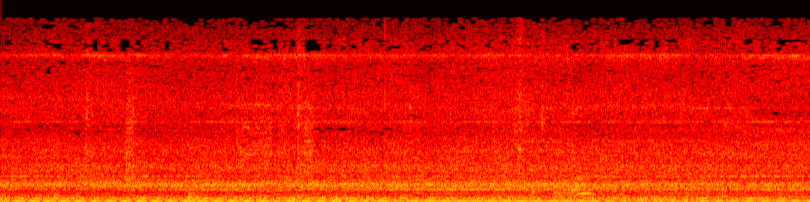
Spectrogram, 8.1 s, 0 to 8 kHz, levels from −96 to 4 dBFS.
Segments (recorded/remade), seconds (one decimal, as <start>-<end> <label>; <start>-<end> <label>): 0.0-2.7 recorded; 2.7-4.3 remade; 4.3-5.9 recorded; 5.9-6.9 remade; 6.9-8.1 recorded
